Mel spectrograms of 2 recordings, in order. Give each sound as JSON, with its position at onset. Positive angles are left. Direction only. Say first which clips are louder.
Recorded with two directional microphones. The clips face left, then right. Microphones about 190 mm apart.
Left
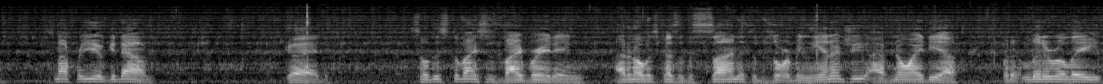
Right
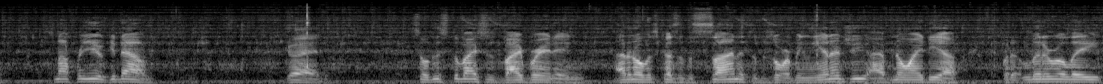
{"t": 0.5, "sound": "speech", "louder": "left 1 dB", "side_deg": 15}
{"t": 2.8, "sound": "speech", "louder": "left 3 dB", "side_deg": 20}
